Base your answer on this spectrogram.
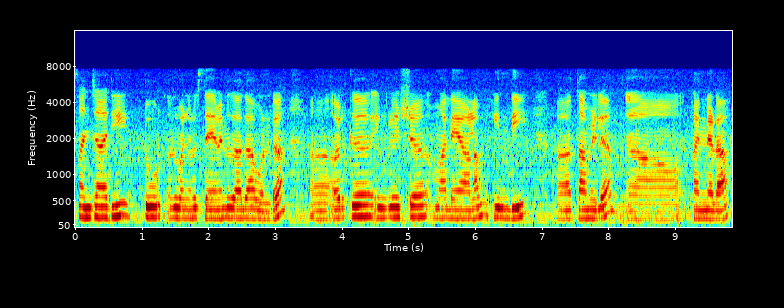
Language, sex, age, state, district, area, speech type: Malayalam, female, 30-45, Kerala, Alappuzha, rural, spontaneous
